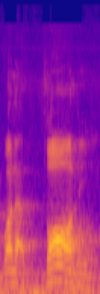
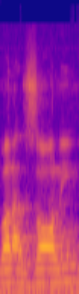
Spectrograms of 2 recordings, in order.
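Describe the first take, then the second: First: The second word begins with a th sound. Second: The second word begins with a z sound. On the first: The speaker calls it right. "That's dhal. It's not za" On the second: The speaker calls it wrong. "That's not the Quran"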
